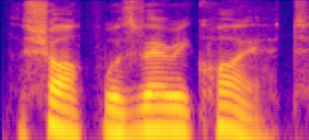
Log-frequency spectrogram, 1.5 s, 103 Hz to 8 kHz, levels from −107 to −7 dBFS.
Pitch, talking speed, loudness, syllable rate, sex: 130 Hz, 195 wpm, -18 LUFS, 4.5 syllables/s, male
